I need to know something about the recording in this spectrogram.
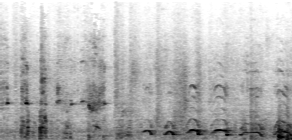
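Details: A two-week-old male German Shepherd puppy gives short, rising-and-falling squeaky whines about twice a second, with rustling and handling noise behind them.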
